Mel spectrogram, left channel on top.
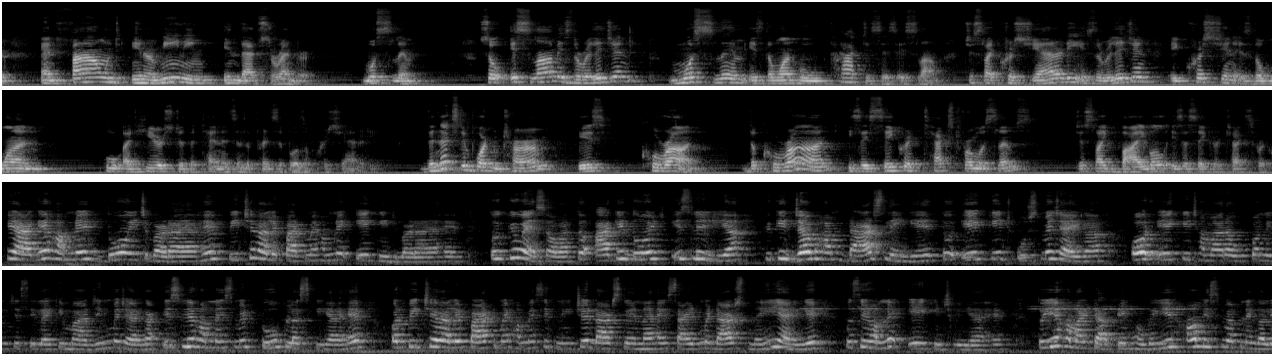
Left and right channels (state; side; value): different; both; correlation 0.00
